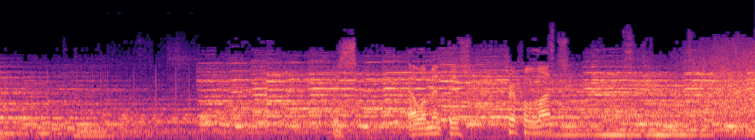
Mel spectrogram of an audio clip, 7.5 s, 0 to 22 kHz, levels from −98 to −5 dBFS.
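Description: At 0.48 to 0.50 s, then at 1.66, 2.66, 3.54 and 7.12 s, compressed frames are skipped: whole blocks of coded audio never reach the output, so the sound jumps forward by roughly 150 ms, 200 ms, half a second, 300 ms and 400 ms respectively. The coded frames are 23.2 ms long.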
